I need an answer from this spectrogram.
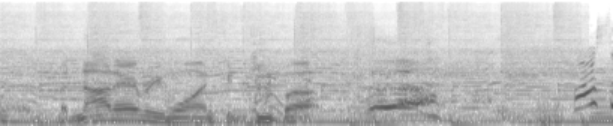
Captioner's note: throwing up; grunting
